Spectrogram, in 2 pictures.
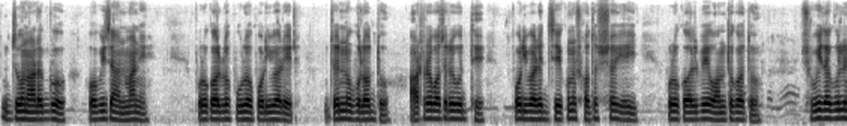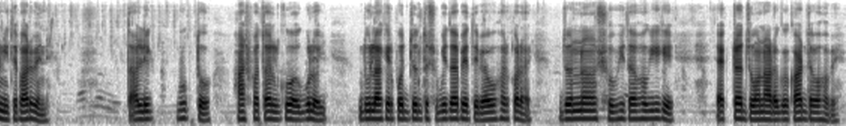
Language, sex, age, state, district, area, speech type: Bengali, male, 18-30, West Bengal, Birbhum, urban, read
